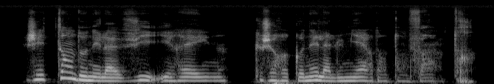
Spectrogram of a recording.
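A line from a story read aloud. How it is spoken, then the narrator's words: Murmuring. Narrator (French): murmura-t-elle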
